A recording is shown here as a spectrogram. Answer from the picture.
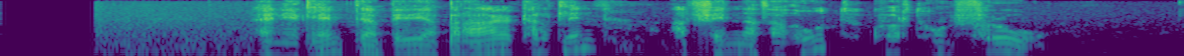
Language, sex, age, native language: Icelandic, male, 60-69, Icelandic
